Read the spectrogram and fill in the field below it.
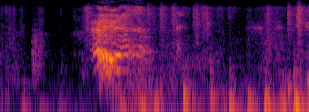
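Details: A German Shepherd playing a game of tag with a baby gives a single loud, rough bark, with the baby's giggles and babble around it.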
